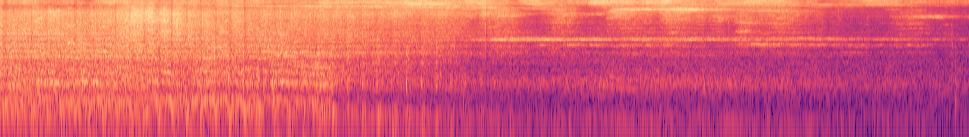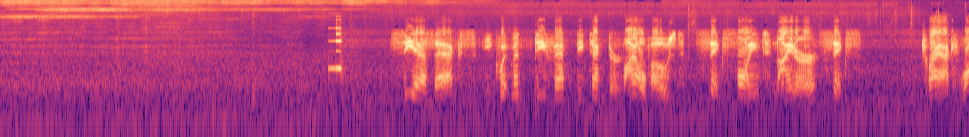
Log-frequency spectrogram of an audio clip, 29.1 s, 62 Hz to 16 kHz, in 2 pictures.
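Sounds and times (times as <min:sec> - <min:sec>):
train wheels squealing on rails: 0:00.0 - 0:19.4
low train rumble: 0:00.0 - 0:29.0.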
